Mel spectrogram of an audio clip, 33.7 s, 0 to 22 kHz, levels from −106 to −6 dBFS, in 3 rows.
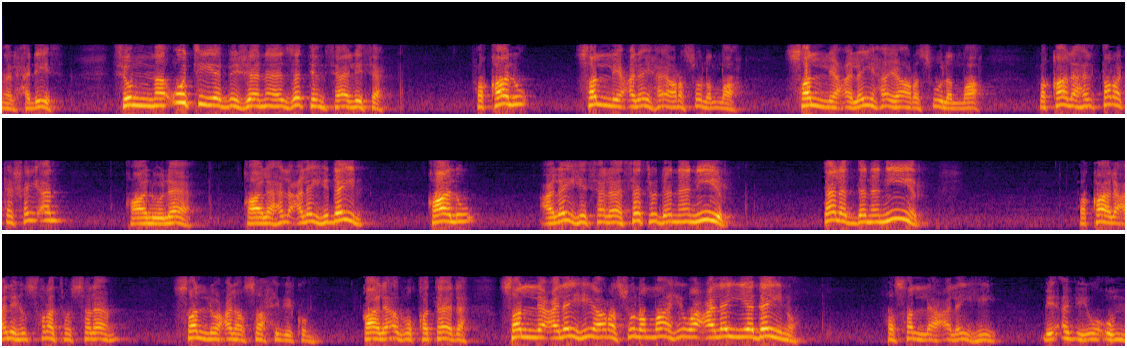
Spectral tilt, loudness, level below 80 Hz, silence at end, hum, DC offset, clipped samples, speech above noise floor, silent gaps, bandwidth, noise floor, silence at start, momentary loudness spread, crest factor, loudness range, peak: -8 dB/octave; -25 LUFS; -58 dBFS; 0 s; none; under 0.1%; under 0.1%; 36 dB; none; 5.4 kHz; -61 dBFS; 0 s; 12 LU; 20 dB; 5 LU; -6 dBFS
